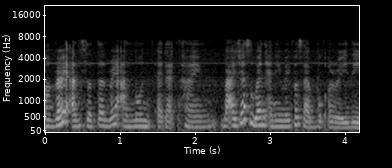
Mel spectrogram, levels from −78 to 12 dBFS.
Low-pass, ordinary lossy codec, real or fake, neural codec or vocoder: 7.2 kHz; none; real; none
